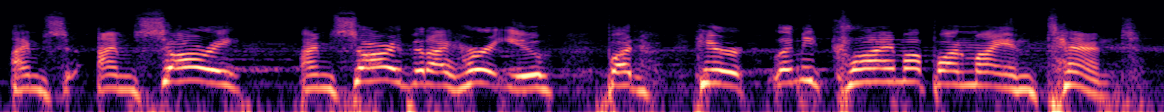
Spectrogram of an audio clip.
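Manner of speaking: high, self-righteous whine; mock noble apology. Shown as a demonstration. Preacher hamming up a self-righteous apologiser, high and pompous. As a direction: climb onto your noble intent, pompous and hammed-up. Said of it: "pathetic apology".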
